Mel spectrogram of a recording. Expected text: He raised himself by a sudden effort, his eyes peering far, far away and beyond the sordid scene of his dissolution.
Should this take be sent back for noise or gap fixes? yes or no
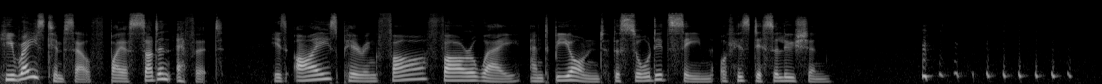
yes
